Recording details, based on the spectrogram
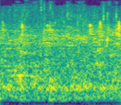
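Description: Water poured into scaffolding blocks in Minecraft, a steady soft trickling wash of flowing liquid, faint and continuous with no talk over it.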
